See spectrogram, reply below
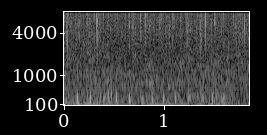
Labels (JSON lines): {"label": "biophony, pulse", "recorder": "SoundTrap 500"}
